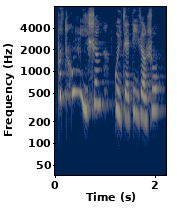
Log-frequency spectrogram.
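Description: A woman slowly reading a children's story aloud, expressive and at times dropping to a whisper. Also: high voice. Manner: slow, expressive, sometimes whispering. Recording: long reverb.

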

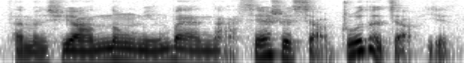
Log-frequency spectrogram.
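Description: Upbeat young explorer girl from a cartoon storybook, low-key dark tone, read by a woman. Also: expressive, brisk, exaggerated voice.

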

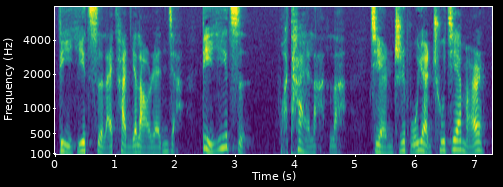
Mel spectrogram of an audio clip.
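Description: A calm, sorrowful older scholar speaks low and quietly, each phrase measured and unhurried, as a woman reader puts him on. The voice sits deep and slow, gentle rather than forceful. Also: heavily acted. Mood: apologetic.

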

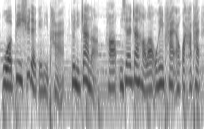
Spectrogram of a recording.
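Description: A woman's voice: medium pitch, expressive, racing, soft background music. Exasperated woman co-host in casual chat. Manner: exasperated, mock-complaining, laughs often. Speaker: podcast co-host. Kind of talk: casual chat, comic storytelling.

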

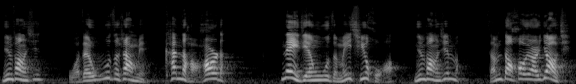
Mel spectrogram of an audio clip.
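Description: A man voicing a boastful, brash male monkey king in a spoken folk tale, quick and self-assured. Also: sits high, sing-song, pushed and bright, breathy edge, exaggerated voice.

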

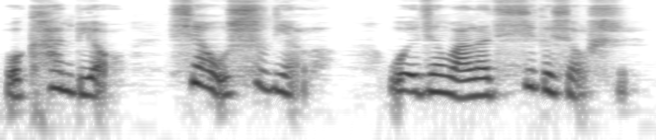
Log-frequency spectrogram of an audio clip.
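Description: A woman reading a first-person story aloud in an expressive, emotional way. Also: sits high, fairly quick, gravelly, breathy edge, no room sound, studio quality.

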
